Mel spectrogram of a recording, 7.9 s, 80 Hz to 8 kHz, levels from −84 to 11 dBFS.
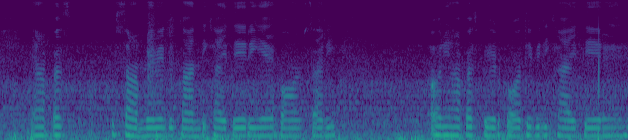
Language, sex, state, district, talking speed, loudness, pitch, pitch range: Hindi, female, Uttar Pradesh, Budaun, 175 wpm, -37 LUFS, 90 Hz, 85-105 Hz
